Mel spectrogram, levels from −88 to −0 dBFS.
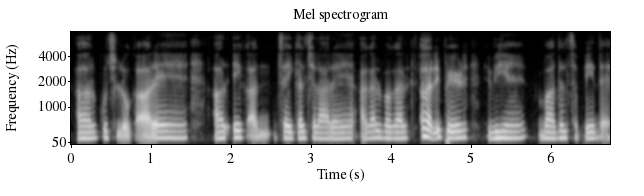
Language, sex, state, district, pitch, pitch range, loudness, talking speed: Hindi, female, Rajasthan, Churu, 170 Hz, 165-175 Hz, -17 LUFS, 195 wpm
